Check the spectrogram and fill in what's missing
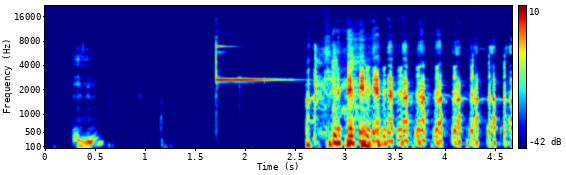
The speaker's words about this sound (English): I got the bell. Yeah. Thank you. Okay, can I break out my own bell? Yeah.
